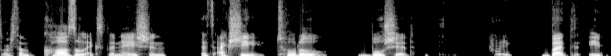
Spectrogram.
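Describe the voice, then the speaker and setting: A woman's voice: medium pitch, dry recording, studio quality. Woman in her forties explaining ideas earnestly. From Thailand. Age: 40s. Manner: earnest, explanatory, laughs lightly between points. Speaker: guest speaker. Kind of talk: reflective podcast talk.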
